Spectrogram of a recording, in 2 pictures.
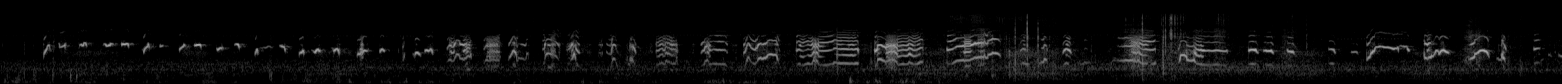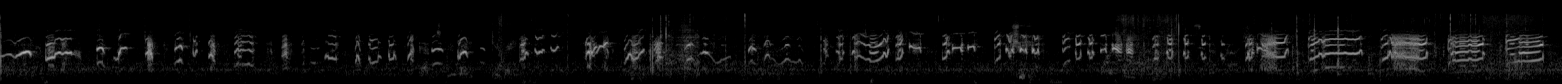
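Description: Continuous series of short, high yelping and squealing distress calls, several a second, from a predator call used to lure a coyote.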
